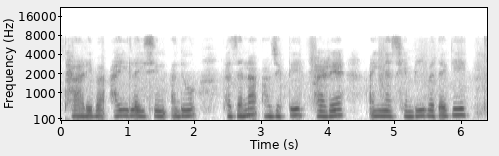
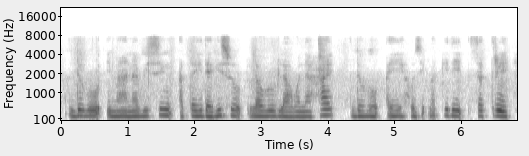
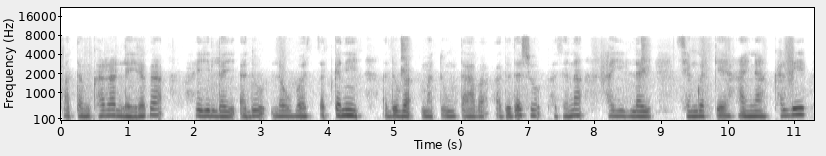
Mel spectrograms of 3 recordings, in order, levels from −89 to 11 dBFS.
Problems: background sounds at intervals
